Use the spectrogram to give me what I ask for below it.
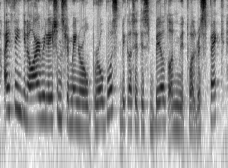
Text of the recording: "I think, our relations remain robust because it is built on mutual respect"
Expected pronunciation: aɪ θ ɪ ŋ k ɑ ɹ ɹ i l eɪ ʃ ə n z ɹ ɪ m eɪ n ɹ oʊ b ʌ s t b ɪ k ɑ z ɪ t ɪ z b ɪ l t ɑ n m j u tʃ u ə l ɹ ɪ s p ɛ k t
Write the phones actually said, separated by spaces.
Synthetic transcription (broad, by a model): aɪ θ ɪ ŋ k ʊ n ɹ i l eɪ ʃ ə n s ɹ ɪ m eɪ n ɹ oʊ b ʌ s t b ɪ k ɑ s ɪ t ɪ s b ɪ l t ɑ n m j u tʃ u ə l ɹ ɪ s p ɛ k t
